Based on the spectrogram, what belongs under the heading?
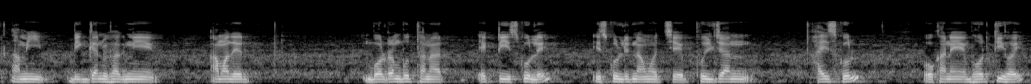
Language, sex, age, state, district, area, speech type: Bengali, male, 18-30, West Bengal, Purulia, urban, spontaneous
